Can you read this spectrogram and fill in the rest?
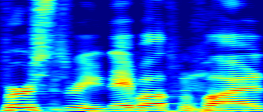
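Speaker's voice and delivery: ordinary delivery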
